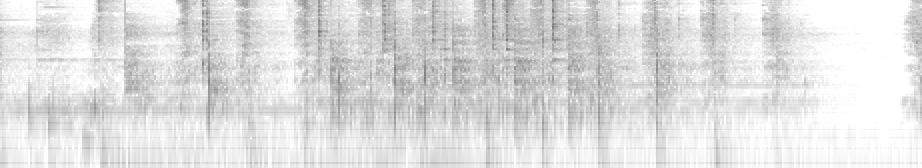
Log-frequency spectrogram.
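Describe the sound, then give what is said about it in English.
A knife chops vegetables in many irregular knocks and clicks against a board, mixed with scraping and the clink of kitchen utensils, fading toward the end. “I'm trying to not chop up my fingers in the process.”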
